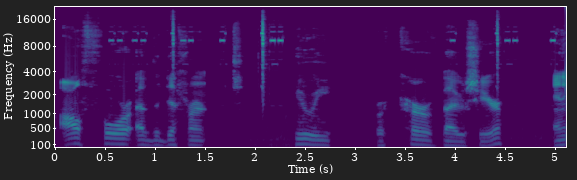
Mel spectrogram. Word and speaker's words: Houyi: four of the different huey and it is pronounced hui like you would i guess spell w-h-o-i-e i guess uh it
